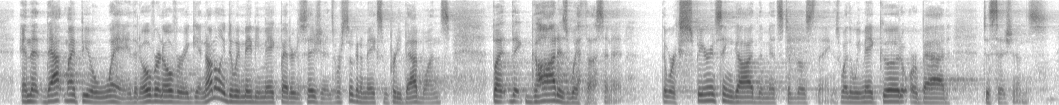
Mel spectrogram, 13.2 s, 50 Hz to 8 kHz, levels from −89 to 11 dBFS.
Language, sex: English, male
